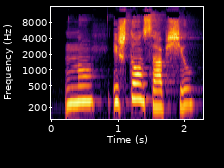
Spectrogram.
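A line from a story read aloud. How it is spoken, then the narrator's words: Indifferent. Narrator (Russian): безразличным голосом спросил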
